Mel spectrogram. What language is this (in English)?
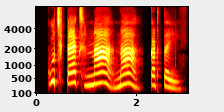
Magahi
